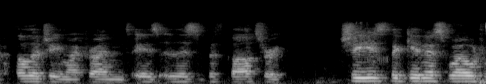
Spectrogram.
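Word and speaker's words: Báthory: b b it's like spelled bori though it's pronounced barter but it's bori for ease of like actually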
